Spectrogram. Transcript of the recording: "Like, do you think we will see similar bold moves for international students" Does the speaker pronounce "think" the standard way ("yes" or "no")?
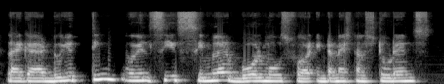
no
